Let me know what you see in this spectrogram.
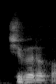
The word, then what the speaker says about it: çiğ börek: Sokak ağzı öyle ama okunuşu ve yazılışı normalde çiğ börek olması gereken bir ürün.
